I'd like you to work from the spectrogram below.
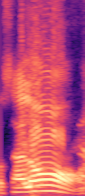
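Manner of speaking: सैलून as "sa-law" ending in the nose; open, nasalised last vowel on सैलून; nasal ending. Shown as a demonstration. Teacher has class stress the nose, nasal ending. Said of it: "तो नाक पे जोर दो".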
